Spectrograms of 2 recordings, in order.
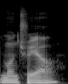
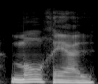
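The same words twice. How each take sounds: First: Said in the usual way. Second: "Montreal" with silent T, throaty R; French pronunciation. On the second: Shown as a demonstration. Streamer correcting the city name to its French pronunciation.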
